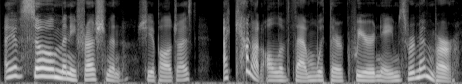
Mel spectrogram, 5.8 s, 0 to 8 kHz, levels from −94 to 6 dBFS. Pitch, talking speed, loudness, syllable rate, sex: 185 Hz, 175 wpm, -19 LUFS, 5.1 syllables/s, female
